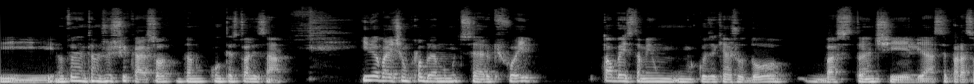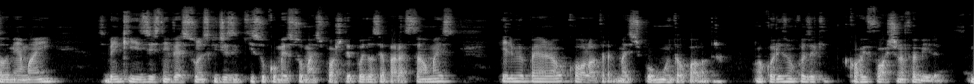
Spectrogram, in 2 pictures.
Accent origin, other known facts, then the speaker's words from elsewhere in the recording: Janaúba, Minas Gerais, Brazil; born there; que é a cidade, de fato, onde eu nasci, em Janaúba, que é um pouco mais ao norte de Minas, ou quando eu ficava em Montes Claros, que é onde morava meu avô e minha avó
